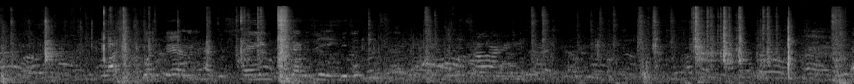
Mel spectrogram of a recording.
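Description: Students chattering in a busy school hallway, with sharp metal clanks and clicks of locker doors and latches, the loudest about three seconds in and several more near the end.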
